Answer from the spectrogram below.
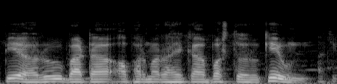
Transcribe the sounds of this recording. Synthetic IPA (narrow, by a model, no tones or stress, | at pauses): peɦʌɾubaʈaʌpʰʌrmaɾʌɦekabʌst̪uɦʌɾukeɦun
